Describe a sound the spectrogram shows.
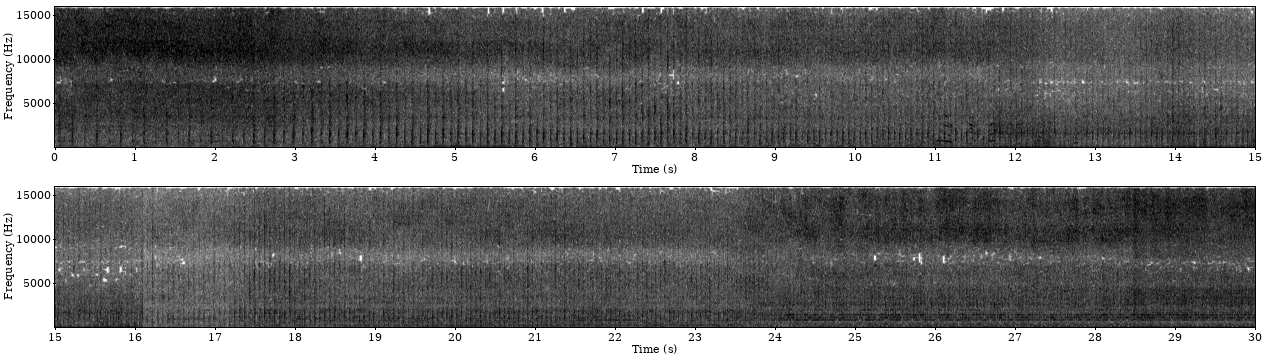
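A small steam engine chuffs rhythmically as it drives along.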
